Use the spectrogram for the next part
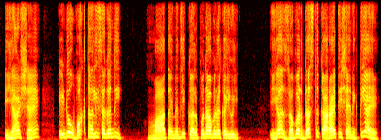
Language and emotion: Sindhi, surprised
